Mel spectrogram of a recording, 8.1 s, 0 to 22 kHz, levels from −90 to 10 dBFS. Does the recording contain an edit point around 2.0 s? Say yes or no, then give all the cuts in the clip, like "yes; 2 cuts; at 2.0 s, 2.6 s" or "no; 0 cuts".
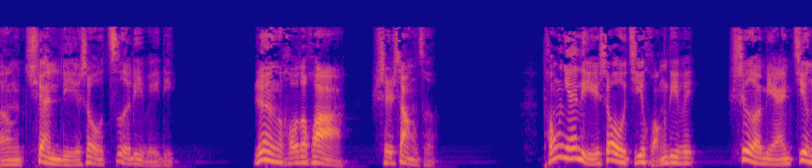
yes; 1 cut; at 2.0 s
